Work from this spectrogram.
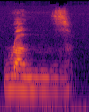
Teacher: Again, N is a voiced consonant, n, so the S will be pronounced z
